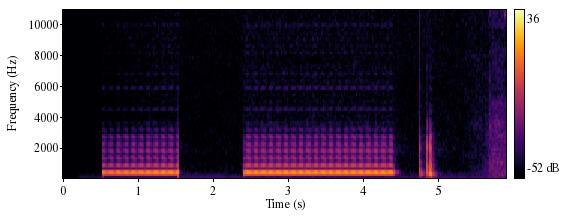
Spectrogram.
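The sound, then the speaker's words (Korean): Telephone dialing tones: two long, steady electronic beeps, the second longer than the first, clear, ending in a brief click like a handset picking up. No one speaks. “그래, 그래. 전화기가 어딨지?”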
